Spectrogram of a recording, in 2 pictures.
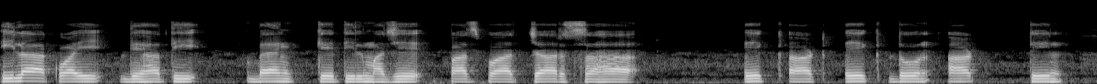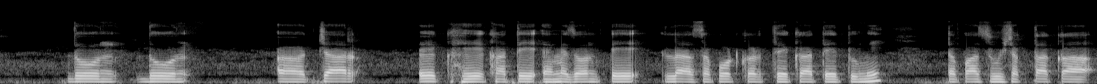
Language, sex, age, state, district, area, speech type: Marathi, male, 30-45, Maharashtra, Akola, urban, read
